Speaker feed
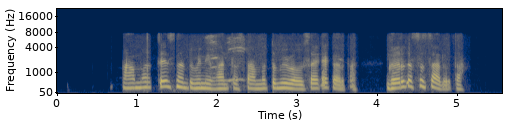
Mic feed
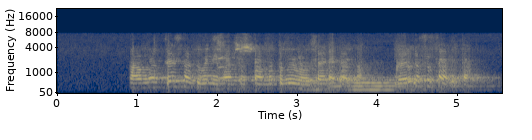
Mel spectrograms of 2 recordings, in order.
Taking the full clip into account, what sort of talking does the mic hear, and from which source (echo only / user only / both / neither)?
both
